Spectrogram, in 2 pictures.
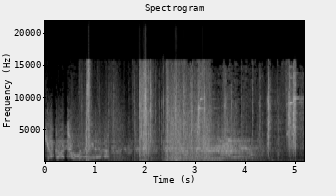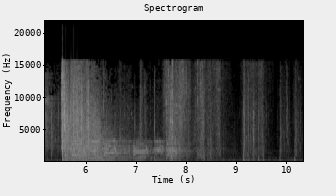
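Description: Gunshots fire and echo loudly.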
